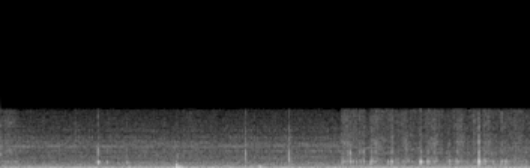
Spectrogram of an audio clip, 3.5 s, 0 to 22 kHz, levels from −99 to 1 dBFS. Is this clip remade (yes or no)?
no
